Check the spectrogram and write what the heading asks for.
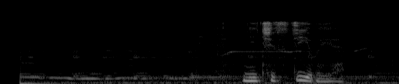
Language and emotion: Russian, angry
